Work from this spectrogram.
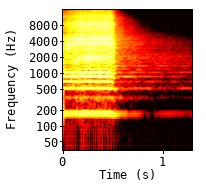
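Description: Steam whistle from a steamboat or small harbor tug blowing one short, loud, steady tone with a hissy edge, then stopping abruptly and leaving a fading ring.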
